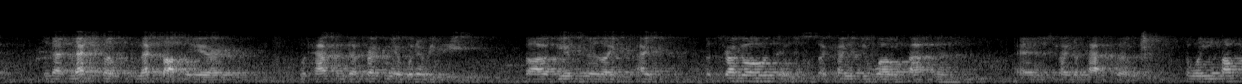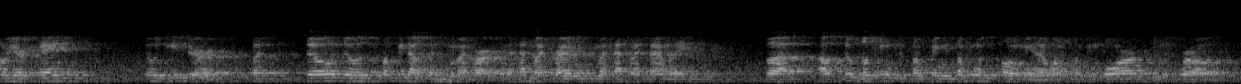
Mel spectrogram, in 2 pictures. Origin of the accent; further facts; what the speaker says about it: Texas, United States; So I grew up in Texas, South Texas, by Mexico.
